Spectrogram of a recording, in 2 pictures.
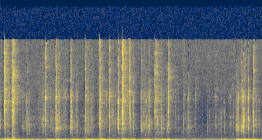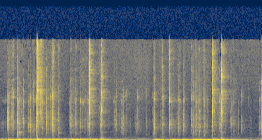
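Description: Both hands type with their fingertips on a plastic RGB membrane keyboard with black plastic backlit keycaps, resting on a marble surface. Quick runs of short, soft tapping clicks over a deep, low thud come in bursts, with quieter lulls around the middle and near the end.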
